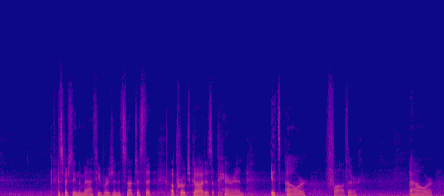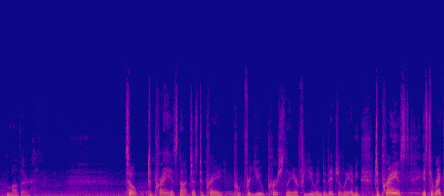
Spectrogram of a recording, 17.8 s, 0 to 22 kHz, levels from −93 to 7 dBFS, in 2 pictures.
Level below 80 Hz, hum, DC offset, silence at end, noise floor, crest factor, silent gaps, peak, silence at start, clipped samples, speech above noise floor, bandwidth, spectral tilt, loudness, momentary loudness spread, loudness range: -66 dBFS; none; under 0.1%; 0 s; -62 dBFS; 22 dB; none; -22 dBFS; 0 s; under 0.1%; 20 dB; 14.5 kHz; -6 dB/octave; -43 LUFS; 22 LU; 8 LU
